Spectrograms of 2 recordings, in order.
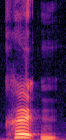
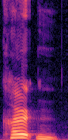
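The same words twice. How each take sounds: Both takes have the same delivery.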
